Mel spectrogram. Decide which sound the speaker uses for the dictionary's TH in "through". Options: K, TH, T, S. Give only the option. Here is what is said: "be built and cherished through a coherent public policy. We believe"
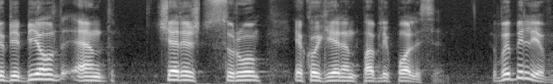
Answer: S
